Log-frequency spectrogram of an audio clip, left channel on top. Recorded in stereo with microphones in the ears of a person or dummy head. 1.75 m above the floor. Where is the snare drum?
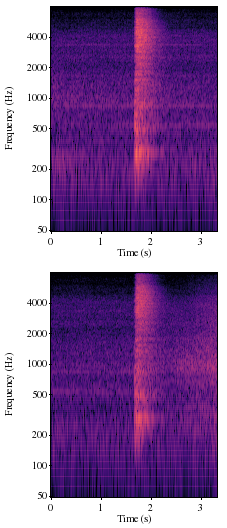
20° left (ahead or behind), 1.9 m.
